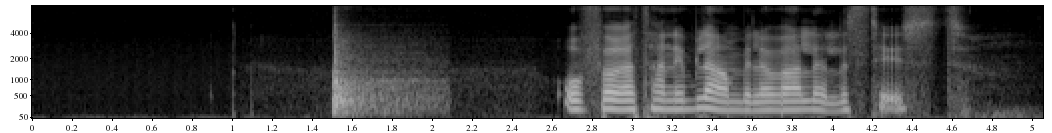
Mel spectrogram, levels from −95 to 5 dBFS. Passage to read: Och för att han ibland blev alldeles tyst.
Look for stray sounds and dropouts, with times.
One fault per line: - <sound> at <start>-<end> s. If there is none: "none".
- thud at 1.5-2.1 s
